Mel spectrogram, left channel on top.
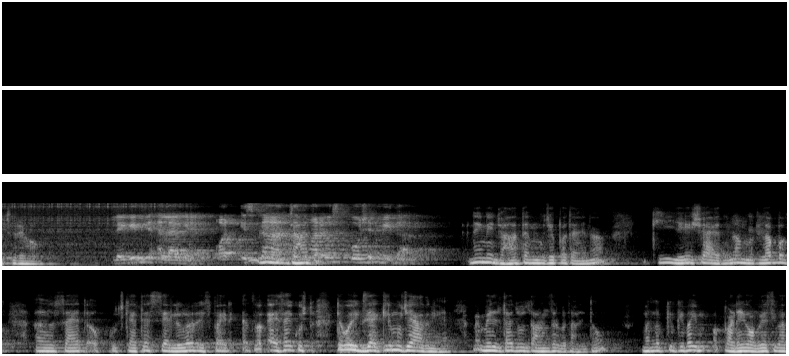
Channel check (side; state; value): left; silent; digital silence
